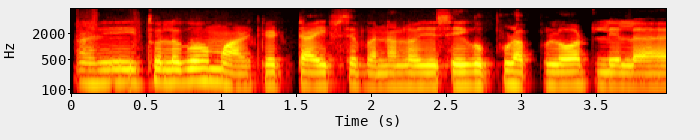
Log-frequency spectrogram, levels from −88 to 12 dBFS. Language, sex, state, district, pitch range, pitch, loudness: Magahi, male, Bihar, Lakhisarai, 125-140 Hz, 130 Hz, -17 LUFS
